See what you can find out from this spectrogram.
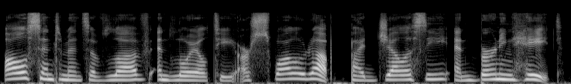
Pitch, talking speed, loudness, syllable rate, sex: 215 Hz, 145 wpm, -17 LUFS, 4.3 syllables/s, female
